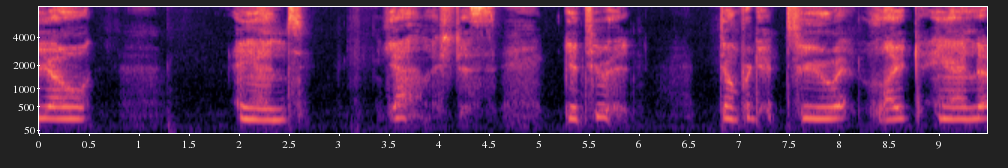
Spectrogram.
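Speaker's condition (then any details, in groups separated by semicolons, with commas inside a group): Cerebral palsy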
